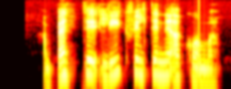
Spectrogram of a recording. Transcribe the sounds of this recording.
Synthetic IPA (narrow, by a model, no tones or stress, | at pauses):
hanːpɛn̥t̪ɪliːkfɪlt̪ɪnːɪʔaðkʰɔːma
